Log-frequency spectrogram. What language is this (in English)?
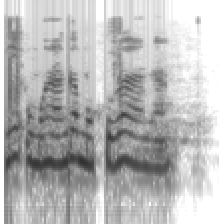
Kinyarwanda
